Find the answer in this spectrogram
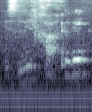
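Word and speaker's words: סליחה: É uma respiração no final da palavra, tá? Sim. Então seria, ó, sliha.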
